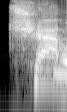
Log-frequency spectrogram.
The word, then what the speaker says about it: chattel: I mean, clearly that, you know, they're human cattle. – Why don't they all get there? – It's pronounced chattel.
